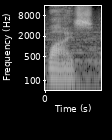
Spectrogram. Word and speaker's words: YZ: Ah, so that's why you were pronouncing it wise, rather than just reading each letter.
